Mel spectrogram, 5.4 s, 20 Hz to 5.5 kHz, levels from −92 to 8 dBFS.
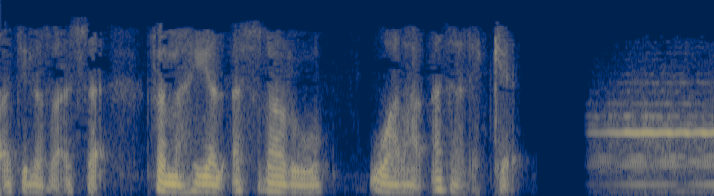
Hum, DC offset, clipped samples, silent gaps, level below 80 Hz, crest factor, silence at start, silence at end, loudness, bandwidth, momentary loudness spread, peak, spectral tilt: none; under 0.1%; under 0.1%; 4.06-4.34 s; -60 dBFS; 22 dB; 0 s; 0 s; -31 LUFS; 4.1 kHz; 13 LU; -10 dBFS; -11 dB/octave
